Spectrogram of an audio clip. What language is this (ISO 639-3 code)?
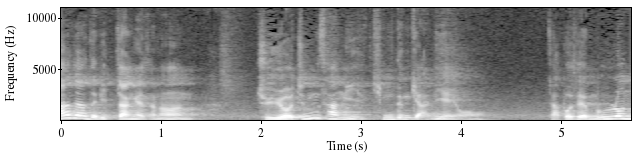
kor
